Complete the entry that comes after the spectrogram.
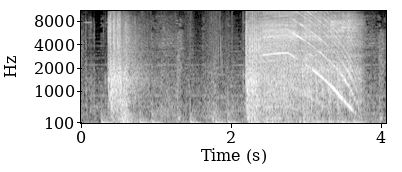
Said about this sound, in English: now that we have the airbag off, we're gonna use our impact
